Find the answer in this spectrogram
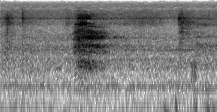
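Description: A man's short breath out, a little under a second in, over low steady room tone, with a faint tick from the camera being handled near the end.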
